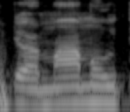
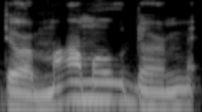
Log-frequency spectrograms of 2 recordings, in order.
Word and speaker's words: Dormammu: like am I saying it right? Dormammu? – Yeah. – Is it Dormammu? – Yeah, there you go. – Dormammu. – No, yeah, no, you got it the first time.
